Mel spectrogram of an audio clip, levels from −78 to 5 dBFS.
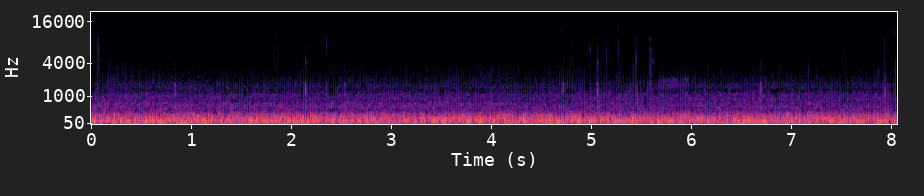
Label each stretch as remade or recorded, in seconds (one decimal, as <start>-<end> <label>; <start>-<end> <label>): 0.0-0.7 remade; 0.7-1.2 recorded; 1.2-8.1 remade

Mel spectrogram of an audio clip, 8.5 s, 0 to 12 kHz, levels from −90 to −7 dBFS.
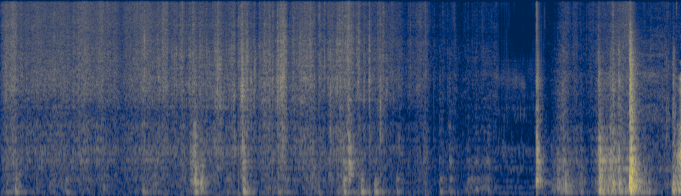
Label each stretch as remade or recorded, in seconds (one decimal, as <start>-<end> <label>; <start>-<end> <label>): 0.0-6.2 recorded; 6.2-6.8 remade; 6.8-8.5 recorded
